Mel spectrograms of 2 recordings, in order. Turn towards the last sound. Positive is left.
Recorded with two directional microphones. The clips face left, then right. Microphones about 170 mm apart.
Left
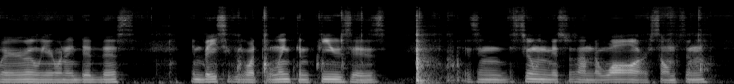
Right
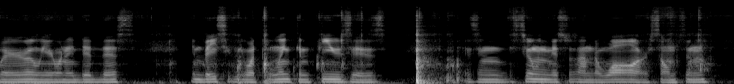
turn(degrees=15)  # may be behind; listen again after turning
